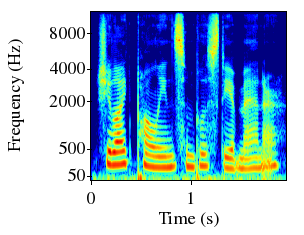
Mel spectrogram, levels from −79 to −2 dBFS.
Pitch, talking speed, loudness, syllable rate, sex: 190 Hz, 185 wpm, -18 LUFS, 7.0 syllables/s, female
